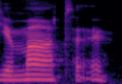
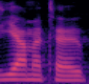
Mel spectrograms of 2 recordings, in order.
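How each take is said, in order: First: One syllable is clearly stressed over the others. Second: No syllable is stressed; the word sounds even. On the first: This is how Americans say it. "but Americans say it is Yamato" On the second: This is how it is said in Japanese. "correct Japanese pronunciation also is Yamato because they don't really emphasize syllables"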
